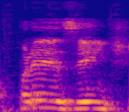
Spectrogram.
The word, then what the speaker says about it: present: presente lembre sempre disso então essas palavras que sofre do fenômeno da sílaba tônica flutuante os substantivos vão te sempre a tônica na primeira sílaba já os verbos usar esse aí a mesma grafia é a mesma palavra mas tem outra função na frase a função como o verbo os verbos vão sempre e a tônica na segunda sílaba beleza repete mais uma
